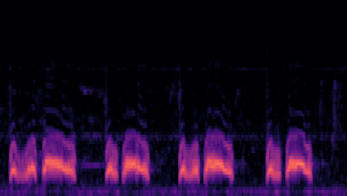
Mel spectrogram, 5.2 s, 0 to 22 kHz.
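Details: Spotted dove in its '3 kuk hanging' call style, four evenly spaced phrases about once a second. Each is a clipped double coo ending in a longer, warm, slightly wavering note.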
